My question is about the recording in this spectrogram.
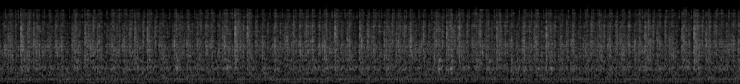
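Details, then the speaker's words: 1962 Husqvarna Viking Type 21E with 1.5 amp motor, previously dropped and repaired, sewing the cam B heartbeat stitch with upholstery thread: quick, even chatter with a soft regular beat and no knocks or binding. Normal running. "listen to the machine uh this type 21e with a 1.5 amp motor doing its thing doing its dang"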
